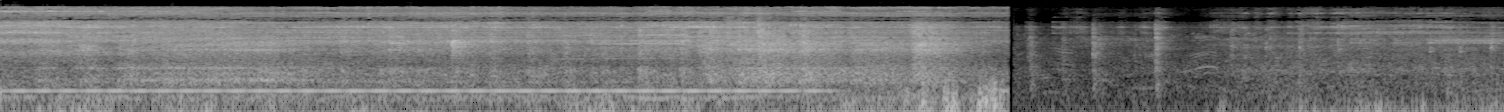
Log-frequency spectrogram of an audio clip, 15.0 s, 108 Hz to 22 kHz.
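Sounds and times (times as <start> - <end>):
machine humming and rumbling: 0.0 - 10.1.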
